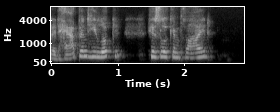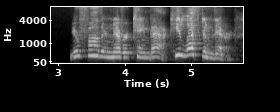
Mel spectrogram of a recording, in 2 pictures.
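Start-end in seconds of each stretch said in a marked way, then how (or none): 3.2-5.7 louder, higher, accusing the guest's father; angry accusation. A narrator's reading. Chopin accusing the visitor's father, angry and loud. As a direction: let the anger rise in his voice. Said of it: "His eyes were afire".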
